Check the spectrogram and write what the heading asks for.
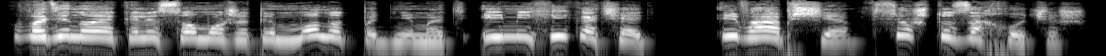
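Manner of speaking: condescending. A narrator's reading. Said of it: "снисходительно посмотрела на него жена".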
